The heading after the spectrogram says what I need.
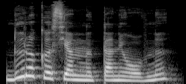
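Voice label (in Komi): "дыр-ӧ кӧсъянныд тані овны", Komi, female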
